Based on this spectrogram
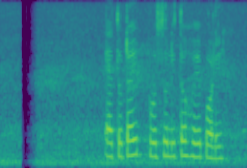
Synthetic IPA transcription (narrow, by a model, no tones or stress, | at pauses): et̪oʈajpɾosolit̪oɦoepɔɽe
